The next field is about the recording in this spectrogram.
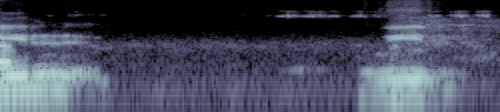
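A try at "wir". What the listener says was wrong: না, এটা হচ্ছে ভিয়ার। ডাব্লিউ এর উচ্চারণ হচ্ছে ভে, ডাব্লিউ এর উচ্চারণ হচ্ছে ডয়েসে ভে।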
